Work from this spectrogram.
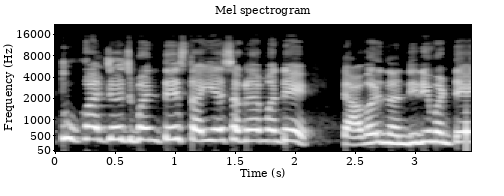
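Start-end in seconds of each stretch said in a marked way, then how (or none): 0.1-2.1 mock yell. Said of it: "ओरडत म्हणते".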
